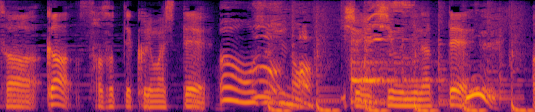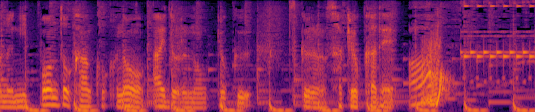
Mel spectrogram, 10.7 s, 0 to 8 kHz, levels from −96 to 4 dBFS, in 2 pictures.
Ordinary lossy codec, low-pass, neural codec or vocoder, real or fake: none; none; none; real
